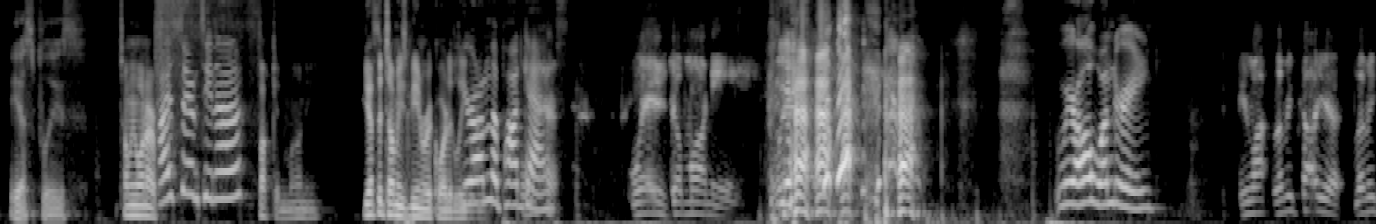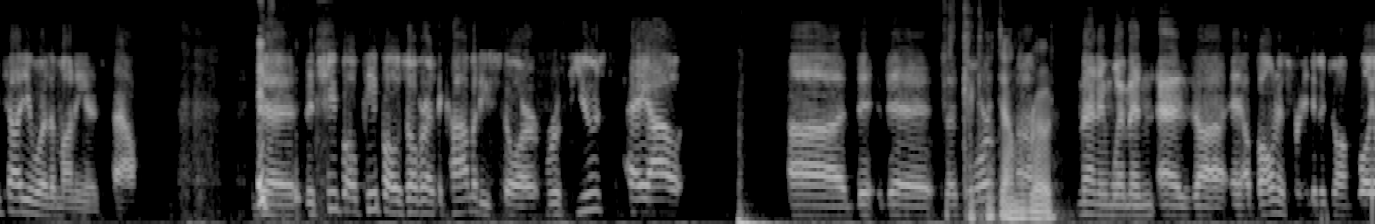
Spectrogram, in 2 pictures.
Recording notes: phone cameo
